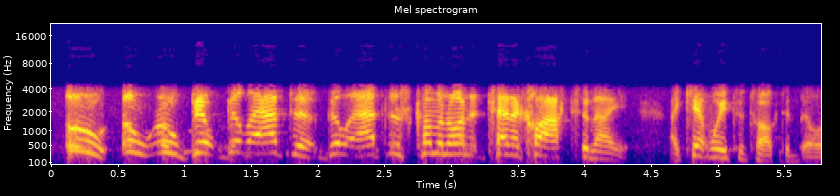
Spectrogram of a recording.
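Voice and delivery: very high, squeaky, badly done put-on voice. Announcing that a guest comes on tonight: terrible Bill Apter impression. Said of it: "that was a terrible Bill Apter impression".

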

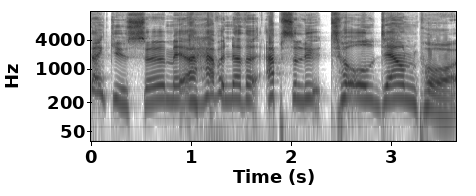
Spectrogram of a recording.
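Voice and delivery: terrible put-on British accent, high and slow. Narrating british history, the speaker voices the brits in a terrible british accent. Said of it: "that is a terrible accent".

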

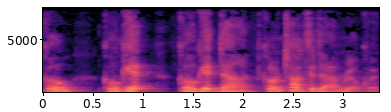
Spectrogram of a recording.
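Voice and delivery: strained attempt at calm. Retelling telling someone to fetch the building manager during a leak: retelling forced calm. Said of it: "I'm trying to be so calm".

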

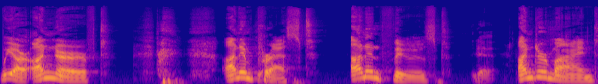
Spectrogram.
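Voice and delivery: loud, high-pitched, proclaiming delivery. Imagining agents leaking a story to a reporter: Stephen A Smith voice. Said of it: "the Stephen A Smith voice saying".

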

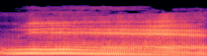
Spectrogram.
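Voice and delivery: high, mocking, distasteful yeah. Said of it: "laughing at their distaste for her".

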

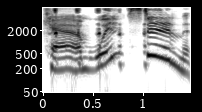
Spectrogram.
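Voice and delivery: high-pitched game-show announcer voice. Being Frasier sounding like an announcer saying a name: Frasier voice. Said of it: "That was me being Frasier when he sounds like Don Pardo when he says Cam Winston".

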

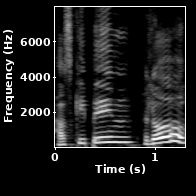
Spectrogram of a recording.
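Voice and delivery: high put-on Spanish accent. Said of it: "I could hear her accent".

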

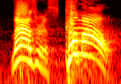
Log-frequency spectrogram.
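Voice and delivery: very loud, very high, booming, high-pitched shout. Retelling how he called Lazarus out of the tomb, shouted loudly. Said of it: "That's a shout, by the way".

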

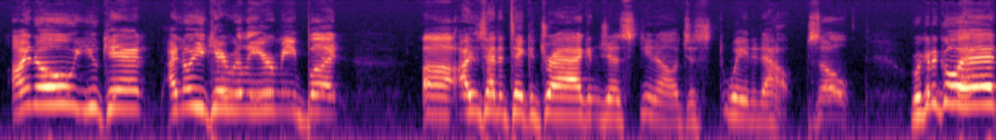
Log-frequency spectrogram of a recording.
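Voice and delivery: raspy smoker's voice impression. Mocking a wrestling executive who sounds like a heavy smoker: John Laurinaitis impression. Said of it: "He sounds like he went through about three packs before the show".

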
